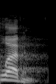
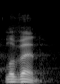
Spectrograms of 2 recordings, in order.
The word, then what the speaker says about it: Levin: So, Mark Levin. These are the guys who got in. Mark Levin. – Levin. – Mark Levin, excuse me.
